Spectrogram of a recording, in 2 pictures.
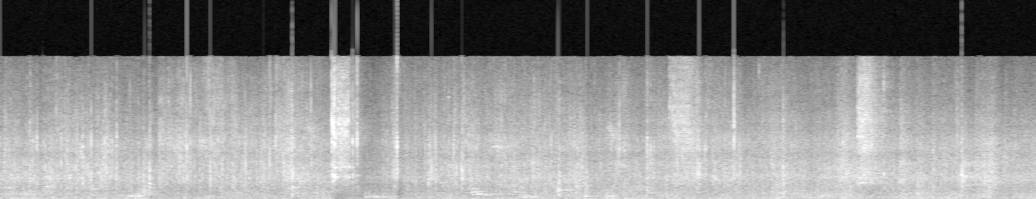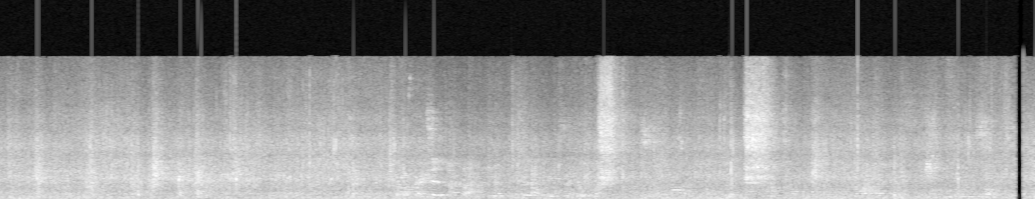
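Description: Paper wrappers crinkle as hands fold them.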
